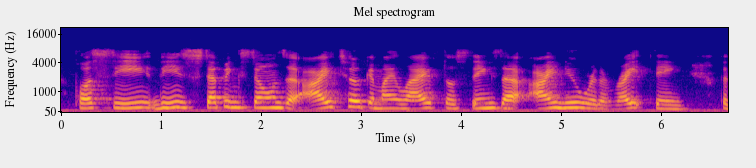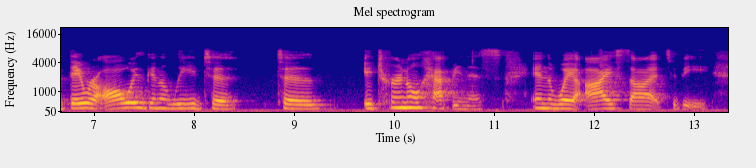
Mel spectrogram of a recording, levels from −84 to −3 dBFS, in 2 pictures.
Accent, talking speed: American, 170 wpm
